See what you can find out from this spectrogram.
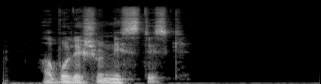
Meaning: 1. of or related to an abolitionist 2. abolitionist (in favor of the abolition of slavery)
- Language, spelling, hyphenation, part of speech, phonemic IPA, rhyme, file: Norwegian Bokmål, abolisjonistisk, ab‧o‧li‧sjon‧ist‧isk, adjective, /abʊlɪʃʊnˈɪstɪsk/, -ɪsk, Nb-abolisjonistisk.ogg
